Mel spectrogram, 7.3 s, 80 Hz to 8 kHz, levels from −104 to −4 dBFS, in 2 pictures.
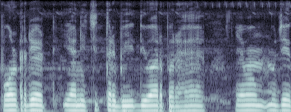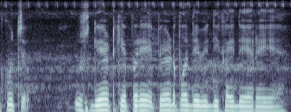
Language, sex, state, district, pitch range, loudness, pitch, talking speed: Hindi, male, Rajasthan, Bikaner, 125-135 Hz, -19 LUFS, 130 Hz, 175 wpm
